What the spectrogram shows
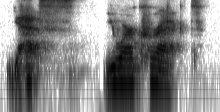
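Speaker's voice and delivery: slow, hushed, very drawn-out whisper. Retelling what a school leader said at a conference: imitating someone whispering. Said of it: "and she whispered".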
